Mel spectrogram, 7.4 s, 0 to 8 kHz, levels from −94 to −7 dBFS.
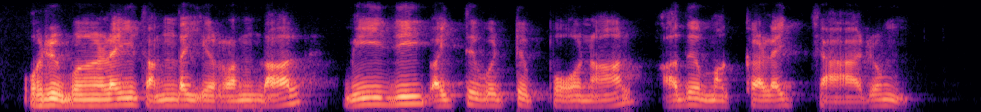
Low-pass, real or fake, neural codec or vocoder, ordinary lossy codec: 7.2 kHz; real; none; Opus, 16 kbps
